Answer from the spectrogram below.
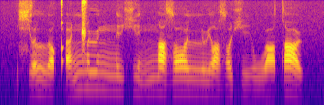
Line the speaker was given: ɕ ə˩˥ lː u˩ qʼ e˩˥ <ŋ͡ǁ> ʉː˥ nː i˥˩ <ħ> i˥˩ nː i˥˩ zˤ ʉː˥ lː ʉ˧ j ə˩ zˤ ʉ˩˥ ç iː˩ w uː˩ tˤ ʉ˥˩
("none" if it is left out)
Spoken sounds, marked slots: ŋ͡ǁ, ç

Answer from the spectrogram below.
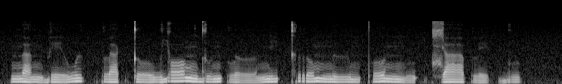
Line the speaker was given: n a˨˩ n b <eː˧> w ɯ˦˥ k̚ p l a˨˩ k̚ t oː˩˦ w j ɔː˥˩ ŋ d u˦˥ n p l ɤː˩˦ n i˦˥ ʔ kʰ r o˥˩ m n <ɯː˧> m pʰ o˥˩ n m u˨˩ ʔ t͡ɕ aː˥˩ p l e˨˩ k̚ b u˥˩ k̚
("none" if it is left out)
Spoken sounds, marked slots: eː˩˦, ɯː˧

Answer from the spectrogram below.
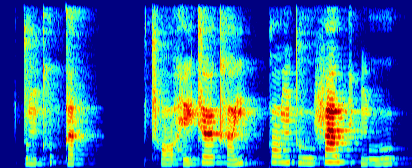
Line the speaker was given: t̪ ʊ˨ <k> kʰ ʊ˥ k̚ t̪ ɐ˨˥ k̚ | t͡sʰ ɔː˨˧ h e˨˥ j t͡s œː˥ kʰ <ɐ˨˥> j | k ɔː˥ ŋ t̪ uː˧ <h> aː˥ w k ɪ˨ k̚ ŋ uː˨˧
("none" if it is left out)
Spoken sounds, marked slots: ŋ, ɐ˨˥, f

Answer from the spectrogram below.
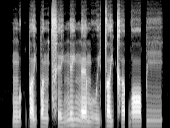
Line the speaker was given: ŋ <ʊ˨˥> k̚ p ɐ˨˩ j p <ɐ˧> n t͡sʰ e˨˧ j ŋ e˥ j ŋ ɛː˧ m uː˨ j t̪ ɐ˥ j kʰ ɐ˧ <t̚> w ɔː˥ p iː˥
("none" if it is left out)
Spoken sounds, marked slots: ʊ˨˥, ɐ˨, p̚

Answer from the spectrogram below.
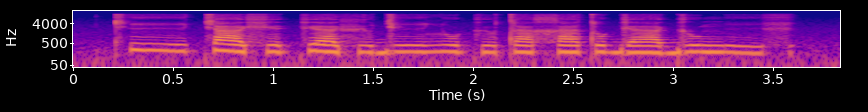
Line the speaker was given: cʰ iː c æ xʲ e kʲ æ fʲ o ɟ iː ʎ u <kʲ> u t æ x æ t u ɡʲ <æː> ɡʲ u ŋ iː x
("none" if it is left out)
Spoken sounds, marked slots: kʲ, æː

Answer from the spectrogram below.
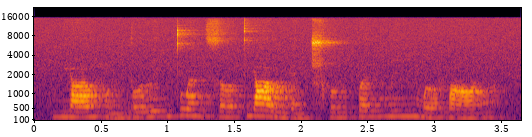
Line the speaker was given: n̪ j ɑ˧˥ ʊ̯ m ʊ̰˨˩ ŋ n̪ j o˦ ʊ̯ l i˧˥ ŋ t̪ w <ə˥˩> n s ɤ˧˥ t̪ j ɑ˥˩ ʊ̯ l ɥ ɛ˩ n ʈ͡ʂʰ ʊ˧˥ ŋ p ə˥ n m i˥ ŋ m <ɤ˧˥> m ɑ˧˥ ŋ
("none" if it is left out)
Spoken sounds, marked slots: ə˥˩, ɤ˧˥

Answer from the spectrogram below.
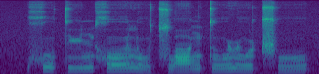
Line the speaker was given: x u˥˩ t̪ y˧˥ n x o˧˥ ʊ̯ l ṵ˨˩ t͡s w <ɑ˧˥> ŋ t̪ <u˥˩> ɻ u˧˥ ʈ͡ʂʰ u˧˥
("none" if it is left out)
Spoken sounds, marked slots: ɑ˧˥, u˧˥

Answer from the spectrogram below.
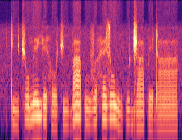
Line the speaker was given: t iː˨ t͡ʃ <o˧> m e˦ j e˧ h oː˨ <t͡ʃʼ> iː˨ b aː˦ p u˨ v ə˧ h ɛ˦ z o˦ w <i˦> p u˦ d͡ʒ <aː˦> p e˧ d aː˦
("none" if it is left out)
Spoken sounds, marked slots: o˧, t͡ʃ, i˨, aː˦

